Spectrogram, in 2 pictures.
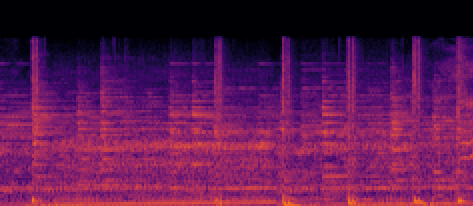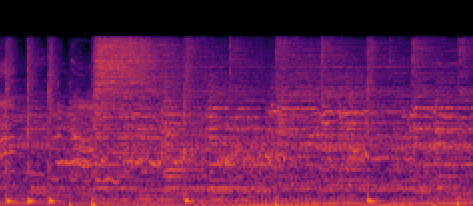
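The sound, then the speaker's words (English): A car drives away, its engine rumbling and humming steadily, with scattered sharp clicks and knocks over it. The noise stays fairly loud throughout, and nobody speaks. “The realistic sounds of a car driving away.”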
